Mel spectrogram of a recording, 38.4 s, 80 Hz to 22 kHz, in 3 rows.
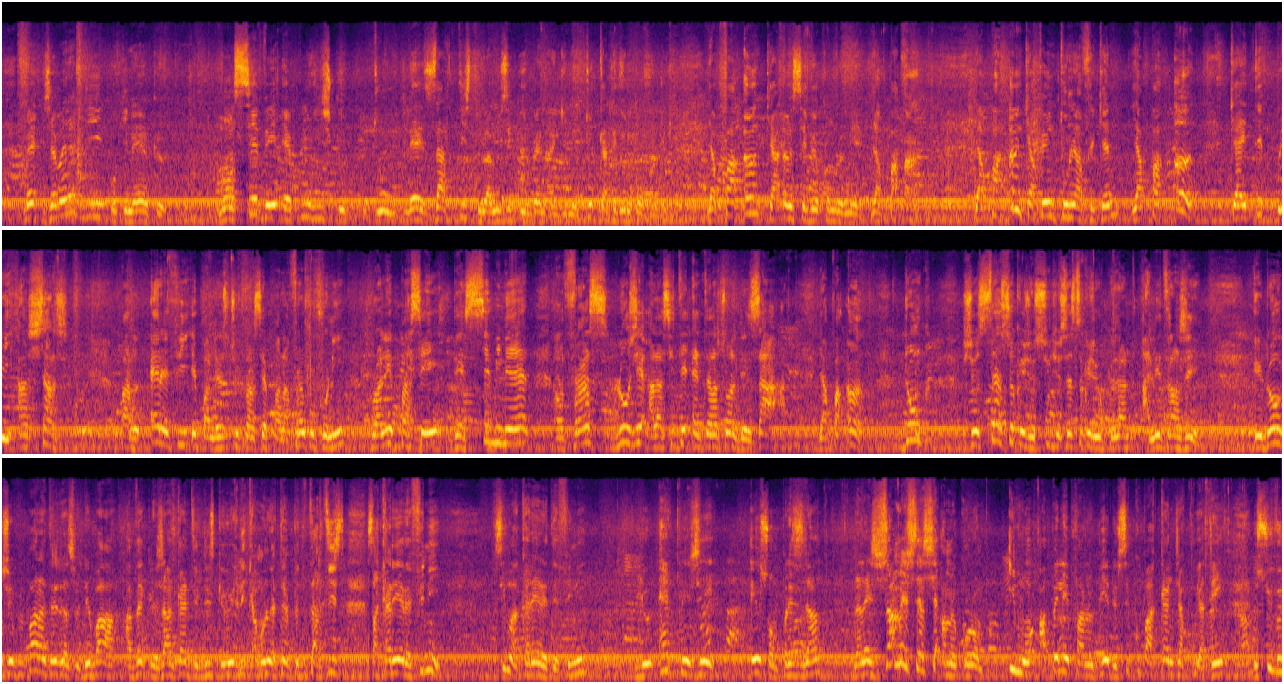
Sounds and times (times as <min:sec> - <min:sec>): Speech: 0:00.0 - 0:38.4.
